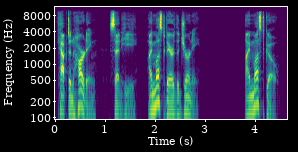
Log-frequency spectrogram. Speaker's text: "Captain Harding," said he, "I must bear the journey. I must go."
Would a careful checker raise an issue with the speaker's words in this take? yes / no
no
